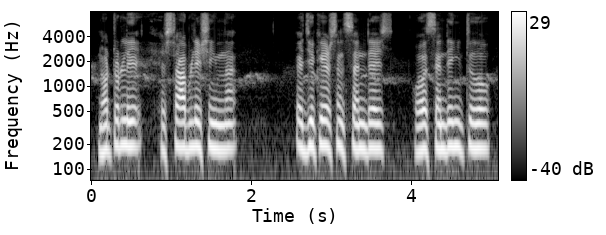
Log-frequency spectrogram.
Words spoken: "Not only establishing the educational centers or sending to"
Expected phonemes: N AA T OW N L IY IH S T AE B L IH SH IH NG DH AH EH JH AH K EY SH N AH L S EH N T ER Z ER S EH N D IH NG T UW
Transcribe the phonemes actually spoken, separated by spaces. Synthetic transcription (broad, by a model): N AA T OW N L IY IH S T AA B L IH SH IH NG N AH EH JH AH K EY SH AH N S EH N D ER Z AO S EH N D IH NG T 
